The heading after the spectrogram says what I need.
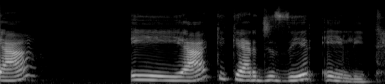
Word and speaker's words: er: E a ea, que quer dizer ele. Aqui vai ter o som de A no final, tá? por causa do R ali. Então, a gente não diz R, a gente diz ea.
